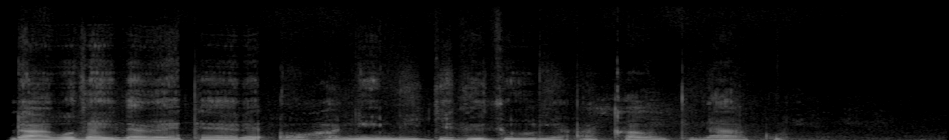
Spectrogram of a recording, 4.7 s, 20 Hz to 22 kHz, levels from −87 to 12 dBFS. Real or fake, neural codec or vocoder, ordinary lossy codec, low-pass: fake; codec, 44.1 kHz, 3.4 kbps, Pupu-Codec; none; none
